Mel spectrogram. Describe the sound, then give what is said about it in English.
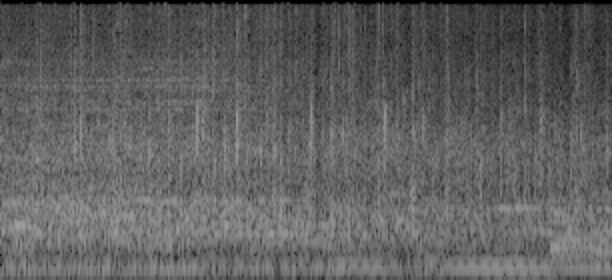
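A church audience applauds, with dense, steady clapping from many hands continuing at an even level throughout. “Applaudissez pour Jésus. Acclamez.”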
